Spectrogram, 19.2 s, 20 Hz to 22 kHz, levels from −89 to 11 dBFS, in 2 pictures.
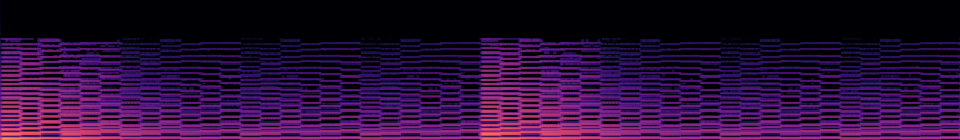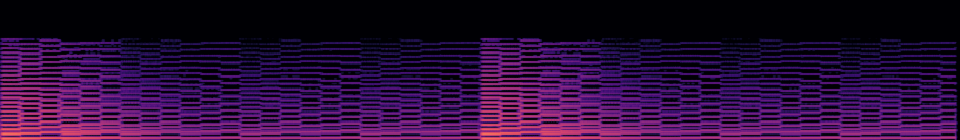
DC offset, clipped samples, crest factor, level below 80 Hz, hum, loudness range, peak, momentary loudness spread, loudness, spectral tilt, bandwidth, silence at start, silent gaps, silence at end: under 0.1%; under 0.1%; 22 dB; under -90 dBFS; none; 14 LU; -4 dBFS; 20 LU; -22 LUFS; 1 dB/octave; 16 kHz; 0 s; none; 0.05 s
